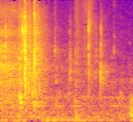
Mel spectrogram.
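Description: A person chewing a mouthful of protein brownie bar, with scattered small clicks and crackles, the foil wrapper rustling in hand.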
